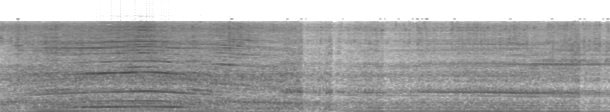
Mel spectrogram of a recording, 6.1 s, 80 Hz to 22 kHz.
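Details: Volvo 850 after cold start: wavering high-pitched whine and chirp over idle, louder the colder the ambient temperature, easing slightly after a few seconds; the water pump was going bad and was replaced.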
